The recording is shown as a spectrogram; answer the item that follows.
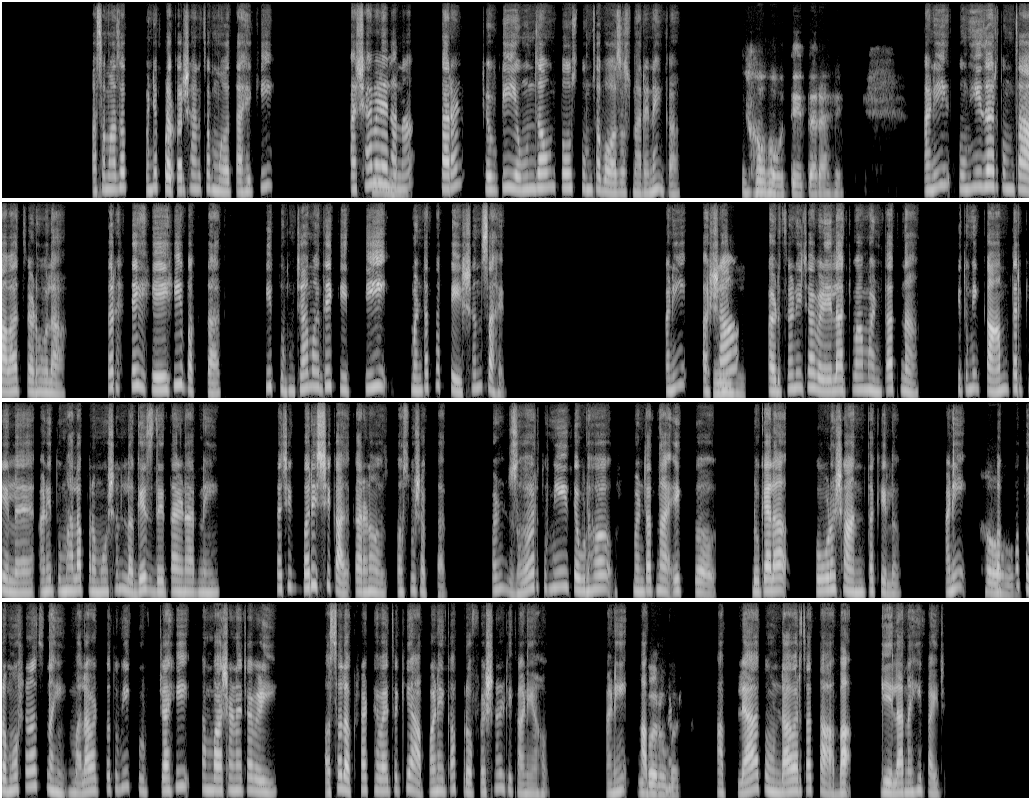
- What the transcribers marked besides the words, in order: tapping; shush; other noise
- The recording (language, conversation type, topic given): Marathi, podcast, नोकरीत पगारवाढ मागण्यासाठी तुम्ही कधी आणि कशी चर्चा कराल?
